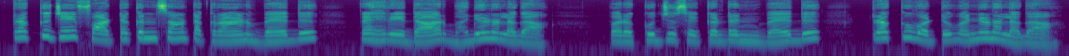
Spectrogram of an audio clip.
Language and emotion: Sindhi, neutral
